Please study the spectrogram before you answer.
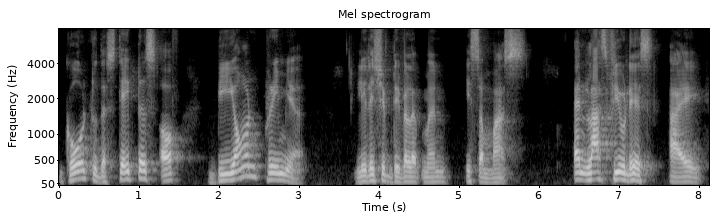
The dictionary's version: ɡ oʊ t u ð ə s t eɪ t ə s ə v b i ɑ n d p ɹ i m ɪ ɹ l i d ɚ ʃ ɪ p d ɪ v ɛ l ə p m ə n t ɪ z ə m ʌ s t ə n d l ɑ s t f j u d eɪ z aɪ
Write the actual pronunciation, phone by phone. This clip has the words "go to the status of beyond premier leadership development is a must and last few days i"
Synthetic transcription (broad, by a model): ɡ oʊ t u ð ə s t eɪ t ə s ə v b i ɑ n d p ɹ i m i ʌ l i d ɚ ʃ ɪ p d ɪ v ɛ l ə p m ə n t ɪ s ə m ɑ s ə n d l ɑ s t f j u d eɪ s aɪ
